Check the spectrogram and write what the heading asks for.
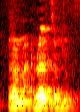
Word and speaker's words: Normani: Normani, sì, ok, detto bene, ok.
